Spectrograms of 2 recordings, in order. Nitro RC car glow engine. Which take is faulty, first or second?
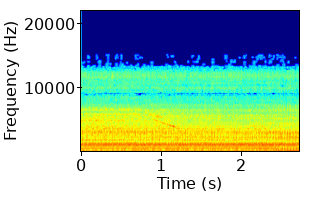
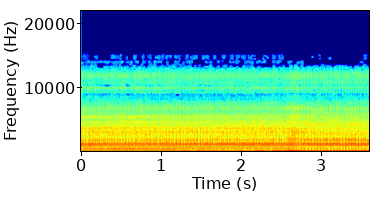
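second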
